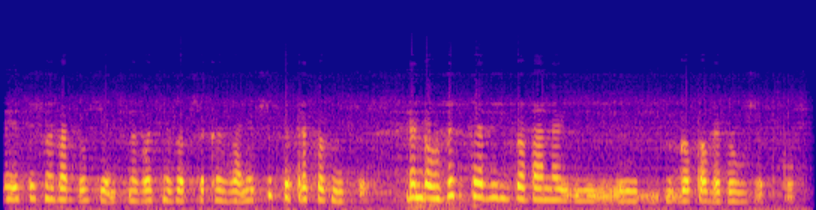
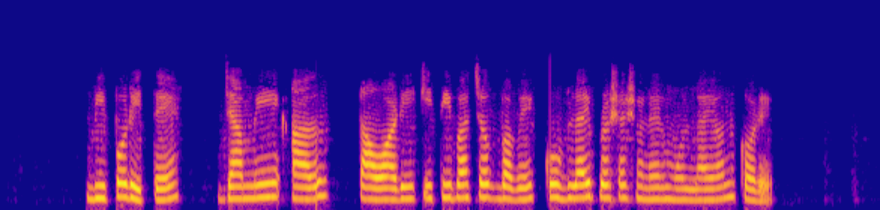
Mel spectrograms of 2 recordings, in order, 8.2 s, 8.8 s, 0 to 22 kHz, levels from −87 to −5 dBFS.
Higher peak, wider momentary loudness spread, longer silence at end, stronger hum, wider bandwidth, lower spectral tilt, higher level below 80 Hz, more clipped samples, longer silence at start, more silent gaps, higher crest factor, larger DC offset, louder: about the same, 0 dBFS vs -2 dBFS; first, 13 LU vs 8 LU; second, 0.2 s vs 1.1 s; neither; second, 3.7 kHz vs 5.8 kHz; first, -11 dB/octave vs -8 dB/octave; first, -46 dBFS vs -62 dBFS; neither; second, 0.05 s vs 0.85 s; neither; about the same, 16 dB vs 16 dB; neither; about the same, -15 LUFS vs -16 LUFS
